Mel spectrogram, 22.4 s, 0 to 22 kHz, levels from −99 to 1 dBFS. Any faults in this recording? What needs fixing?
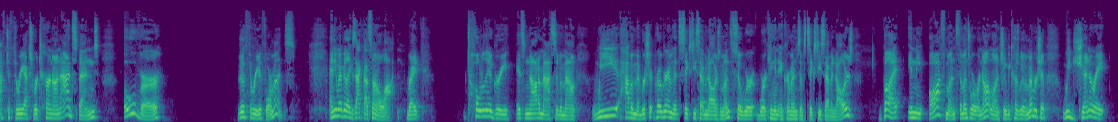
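Lost packet rebuilt from error correction occurs at 7.81–7.95 s, 13.17–13.19 s and 19.51–19.53 s. Packets went missing, but the redundant low-bitrate copy carried in the following packet was decoded in their place, so the speech never drops out. Those stretches sound coarser and grainier. The first is 80 ms long, which fits four separate 20 ms packets. The other two are 20 ms each. To prevent it, reduce packet loss on the network path, for example with a more stable link or prioritised voice traffic.

Underrun with held sample occurs at 16.11–16.13 s. The playback buffer ran dry for 20 ms and the output froze at its last value, leaving a flat stretch in the waveform. Nothing appears to have been skipped, since playback picks up where it stopped, so the restart is soft rather than a sharp click. To prevent it, increase the output buffer size or make sure the audio thread is scheduled reliably enough to keep the buffer filled.

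Short concealed packet loss occurs at 19.49–19.53 s. About 20 ms of the call arrived too late to be decoded. The receiver extrapolated the preceding sound to fill roughly 16 ms of that gap, then crossfaded back into real audio. The result is a brief smear or wobble. Its tail overlaps the error-corrected frame at 19.51 s. To prevent it, use a larger or adaptive jitter buffer so that late packets still arrive in time to be played.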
